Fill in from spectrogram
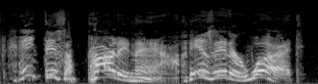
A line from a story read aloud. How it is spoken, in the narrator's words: Still screaming and laughing, Wharton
